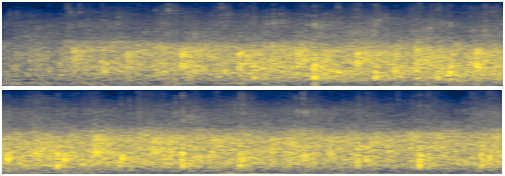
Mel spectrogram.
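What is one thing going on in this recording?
A man speaks into a headset microphone in a large echoing hall.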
